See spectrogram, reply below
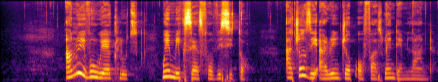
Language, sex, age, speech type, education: Nigerian Pidgin, female, 15-29, spontaneous, tertiary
